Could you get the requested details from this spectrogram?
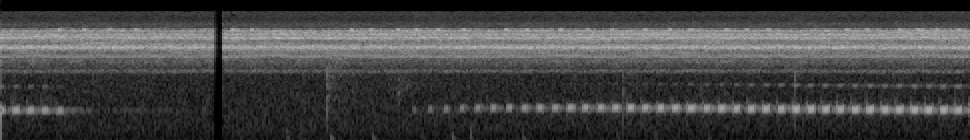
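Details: Roraima screech-owl (Megascops roraimae), an Amazonian owl found only in Roraima state, Brazil, gives a long, even, mid-pitched trill that rises slightly and quickens into a pulsing purr, over a steady high wash of insects.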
